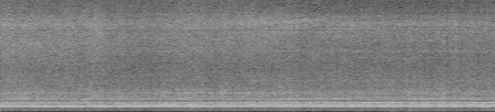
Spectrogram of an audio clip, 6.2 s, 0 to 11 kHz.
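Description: Hankook VTC 85R CNC vertical borer running with its chuck spinning: a steady, loud machine whine of several even tones over a continuous hiss.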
